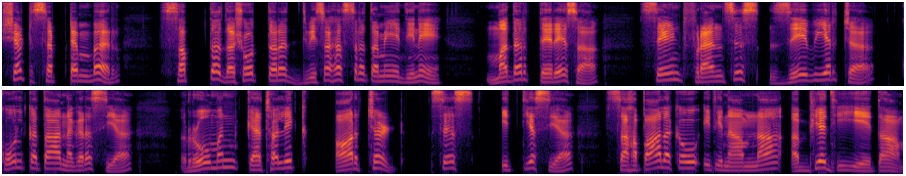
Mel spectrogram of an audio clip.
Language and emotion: Sanskrit, neutral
